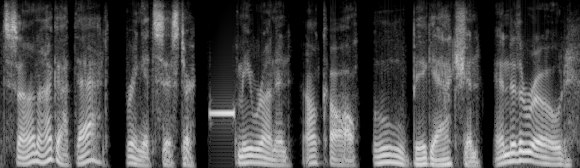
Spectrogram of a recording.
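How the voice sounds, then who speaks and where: Casting: sardonic nerdy gamer in a poker video game, lowish voice, swooping intonation, pompous and wordy, very dry close sound. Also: male voice, sing-song, unhurried, husky, dry recording, muffled recording, exaggerated voice. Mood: mock bravado. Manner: wry, pompous wordy delivery with dramatic emphasis. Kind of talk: video game character voice lines.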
